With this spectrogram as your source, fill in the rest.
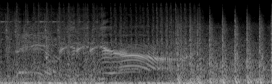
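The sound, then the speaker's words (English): Gunfire sound effect with dense, rapid bursts of shots, loud and continuous across the whole clip, with a whistling tone in the first half. “When you hear those bombs drop, you've officially been obliterated! When you hear guns in the air,”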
